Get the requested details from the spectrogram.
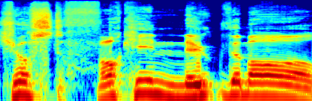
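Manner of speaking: outrageous blurted shout.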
